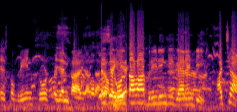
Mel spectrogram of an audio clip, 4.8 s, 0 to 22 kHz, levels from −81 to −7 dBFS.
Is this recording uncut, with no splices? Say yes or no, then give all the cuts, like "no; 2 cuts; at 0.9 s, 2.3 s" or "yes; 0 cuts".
no; 1 cut; at 2.1 s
